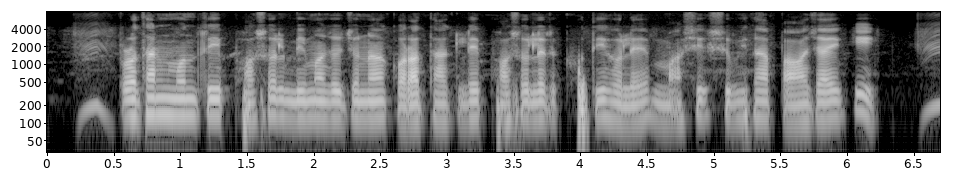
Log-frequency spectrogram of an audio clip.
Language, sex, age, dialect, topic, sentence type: Bengali, male, 25-30, Standard Colloquial, agriculture, question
